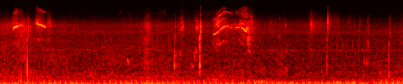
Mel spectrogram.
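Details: A hungry monkey named Janet screams loudly for food. Two short, very high-pitched squealing arcs, one early and one near the middle, with faint clicks and a constant low hum between them.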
